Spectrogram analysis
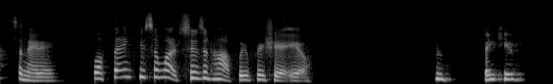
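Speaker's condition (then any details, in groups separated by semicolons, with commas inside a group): No condition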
